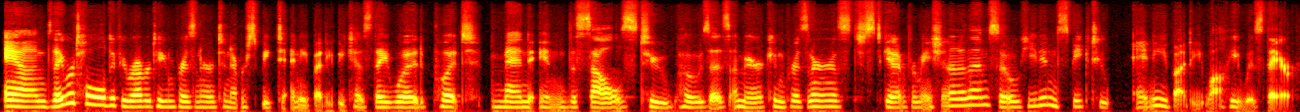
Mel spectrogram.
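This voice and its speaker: A woman's voice: lowish voice, fairly quick, few pauses, no room sound. A woman vlogger telling a story in a casual, earnest way, with many fillers and restarts.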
